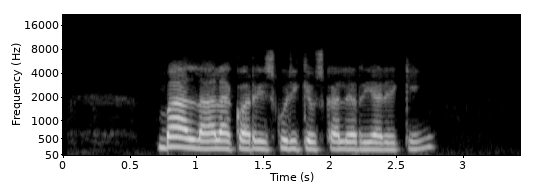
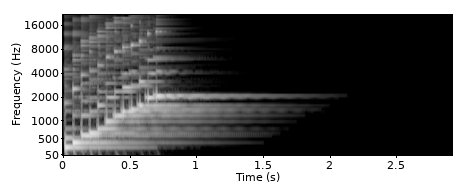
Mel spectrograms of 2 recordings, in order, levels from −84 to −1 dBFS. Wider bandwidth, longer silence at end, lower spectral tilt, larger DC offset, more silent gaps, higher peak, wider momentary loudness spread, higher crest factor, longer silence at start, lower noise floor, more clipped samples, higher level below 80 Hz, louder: second, 7.8 kHz vs over 20 kHz; second, 0.65 s vs 1.65 s; first, -4.5 dB/octave vs -1.5 dB/octave; neither; neither; second, -6 dBFS vs -2 dBFS; second, 15 LU vs 19 LU; about the same, 18 dB vs 18 dB; first, 0.7 s vs 0 s; about the same, -74 dBFS vs -72 dBFS; neither; about the same, -66 dBFS vs -62 dBFS; second, -22 LUFS vs -15 LUFS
